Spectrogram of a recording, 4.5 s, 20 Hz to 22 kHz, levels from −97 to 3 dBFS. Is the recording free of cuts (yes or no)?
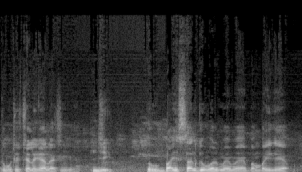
yes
